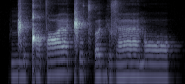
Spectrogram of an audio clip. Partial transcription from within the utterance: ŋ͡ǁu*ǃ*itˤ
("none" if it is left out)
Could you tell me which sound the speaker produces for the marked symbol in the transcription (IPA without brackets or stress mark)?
ǃ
